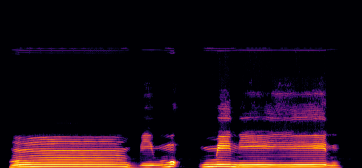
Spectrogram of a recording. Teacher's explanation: क्योंकि मीम साकिन के बाद हर्फ बा आ गया, तो जब भी मीम साकिन के बाद हर्फ बा आता है तो मीम साकिन की आवाज़ छुपा दी जाती है और गुन्ना भी किया जाता है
